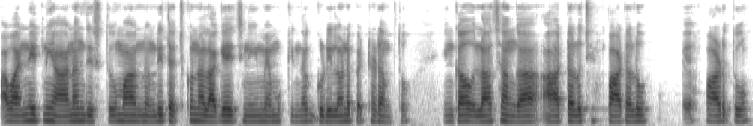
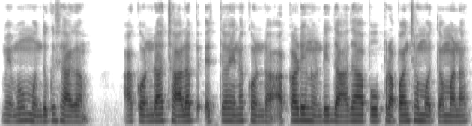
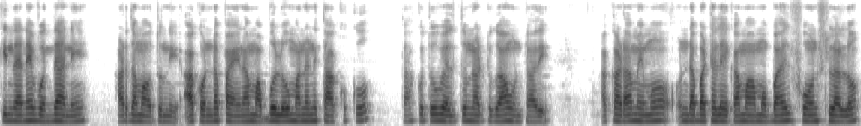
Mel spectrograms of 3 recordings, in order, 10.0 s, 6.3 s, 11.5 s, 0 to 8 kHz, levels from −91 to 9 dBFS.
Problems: none marked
